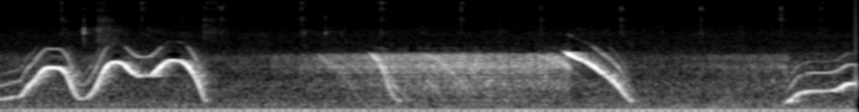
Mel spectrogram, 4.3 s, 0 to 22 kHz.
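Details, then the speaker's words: Yaesu FT-101 transceiver, calibrator marker (signal generator) feeding receiver: clean whistle sliding in pitch as the dial passes the marker, low hum beneath; normal marker tone, receiver working. "It also has one on the 25 for every 25 megahertz. And you can set it up on one of these other modes to actually get a pretty good tone if you want to hear the tone."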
